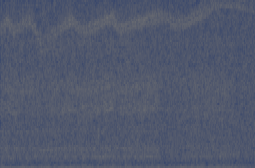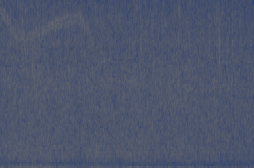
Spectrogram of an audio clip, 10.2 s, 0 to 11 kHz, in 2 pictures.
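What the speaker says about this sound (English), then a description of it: "But this is the tractor to be dragging trees with." A farm tractor engine in Farming Simulator 25, used for dragging trees, runs as a steady low rumble with a shifting drone, continuous and close for the whole stretch.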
